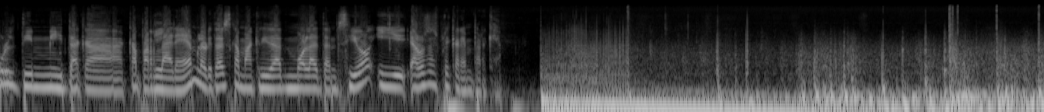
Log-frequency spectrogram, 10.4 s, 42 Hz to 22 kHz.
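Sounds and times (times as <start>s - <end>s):
speech: 0.0s - 5.1s
film explosion sound effect with deep sustained rumbling: 5.4s - 10.4s
sharp crackling bursts of explosion: 5.4s - 10.4s.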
